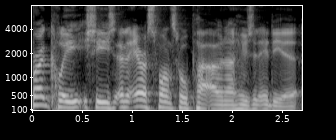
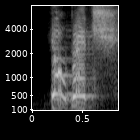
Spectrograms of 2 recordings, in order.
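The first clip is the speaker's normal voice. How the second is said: squawking, very high parrot voice. Joking that a parrot is Jesse Pinkman: Jesse Pinkman parrot impression. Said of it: "Is that a parrot impression?".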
